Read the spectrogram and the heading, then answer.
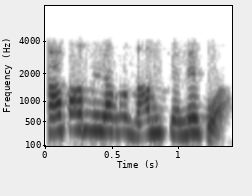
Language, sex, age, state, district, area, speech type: Assamese, female, 60+, Assam, Morigaon, rural, conversation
